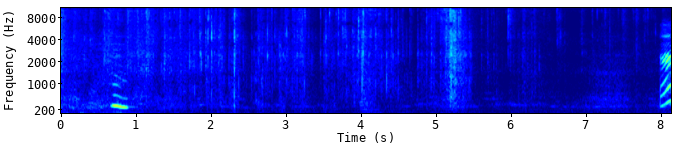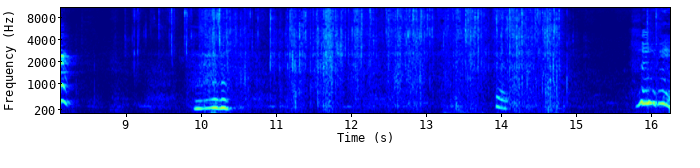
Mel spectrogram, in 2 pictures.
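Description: Plastic shopping bags from a candy shop crinkle and rustle in bursts close by, with people talking quietly in between.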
